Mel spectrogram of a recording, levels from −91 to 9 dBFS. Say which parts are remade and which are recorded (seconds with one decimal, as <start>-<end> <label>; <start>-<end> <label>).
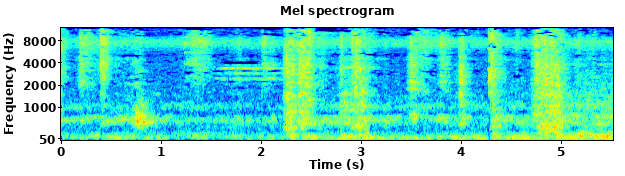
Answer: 0.0-5.5 recorded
